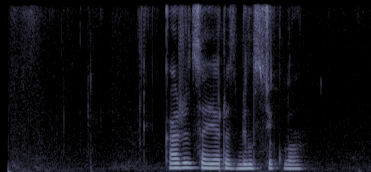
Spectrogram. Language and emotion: Russian, neutral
